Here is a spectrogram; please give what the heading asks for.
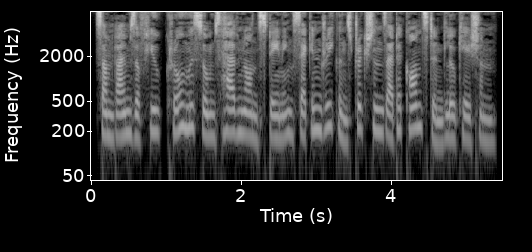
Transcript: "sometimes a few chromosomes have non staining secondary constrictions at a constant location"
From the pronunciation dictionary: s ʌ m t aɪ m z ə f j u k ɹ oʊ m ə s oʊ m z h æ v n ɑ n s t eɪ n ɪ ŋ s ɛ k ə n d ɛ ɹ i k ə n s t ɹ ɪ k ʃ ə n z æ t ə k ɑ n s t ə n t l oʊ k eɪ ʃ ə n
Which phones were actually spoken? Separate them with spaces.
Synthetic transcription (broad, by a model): s ʌ m t aɪ m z ə f j u k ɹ oʊ m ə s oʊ m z h æ v n ɑ n s t eɪ n ɪ ŋ s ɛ k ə n d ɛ ɹ i k ə n s t ɹ ɪ k ʃ ə n z æ t ə k ɑ n s t ə n t l oʊ k eɪ ʃ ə n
